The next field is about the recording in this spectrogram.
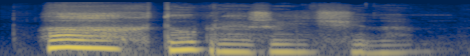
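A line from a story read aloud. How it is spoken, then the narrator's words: Sighing reply. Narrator (Russian): ответила, вздохнув королева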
